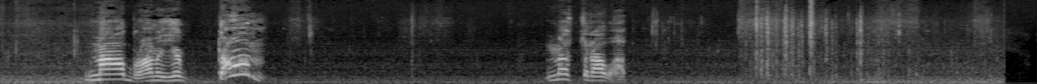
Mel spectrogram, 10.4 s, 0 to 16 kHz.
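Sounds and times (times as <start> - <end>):
steady droning engine rumble in a car interior: 0.0 - 10.3
speech: 0.8 - 2.7, 5.5 - 6.4
brief clicks and rustles: 7.4 - 9.2.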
